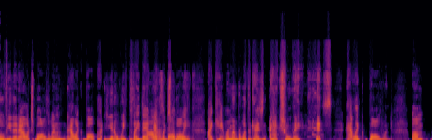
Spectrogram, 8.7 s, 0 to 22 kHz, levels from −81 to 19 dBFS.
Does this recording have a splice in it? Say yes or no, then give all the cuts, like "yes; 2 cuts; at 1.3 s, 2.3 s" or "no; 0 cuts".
no; 0 cuts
